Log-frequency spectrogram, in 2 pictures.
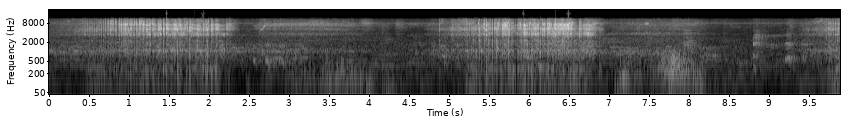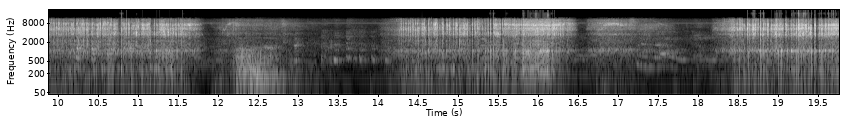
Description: He snores...then he snores some more, you think it is over and then NO...he snores again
